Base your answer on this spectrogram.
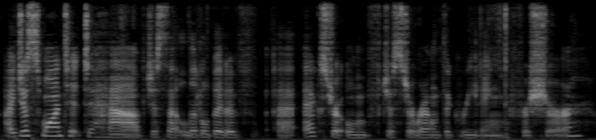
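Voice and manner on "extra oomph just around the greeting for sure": ordinary delivery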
